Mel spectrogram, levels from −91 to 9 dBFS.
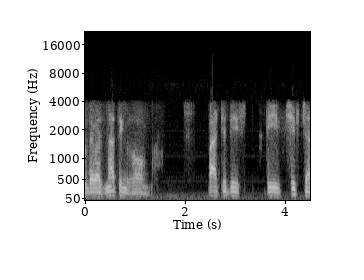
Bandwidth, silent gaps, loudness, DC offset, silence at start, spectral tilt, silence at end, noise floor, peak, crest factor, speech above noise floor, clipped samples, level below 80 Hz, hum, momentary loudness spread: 4.4 kHz; none; -21 LUFS; under 0.1%; 0 s; -8 dB/octave; 0 s; -51 dBFS; -6 dBFS; 16 dB; 31 dB; under 0.1%; -52 dBFS; none; 9 LU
